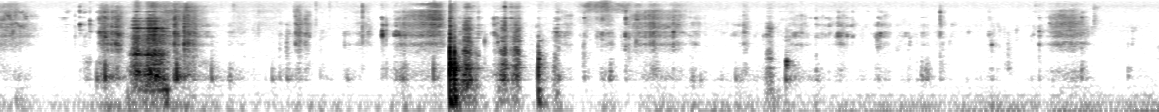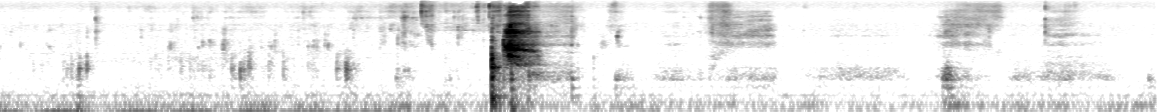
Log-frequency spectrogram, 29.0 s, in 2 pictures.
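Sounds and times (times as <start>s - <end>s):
close-up chewing: 0.1s - 20.8s.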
